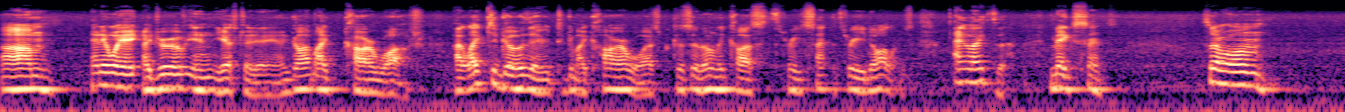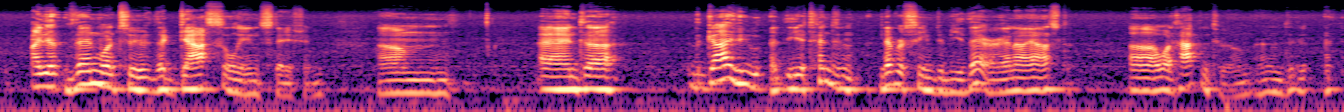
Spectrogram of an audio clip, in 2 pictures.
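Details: Adult male reporting a slight speech impediment and a possible brain hemorrhage (transcribed 'brain hammer'), who says he mainly stutters when emotional, speaking emotionally here; mild stuttering.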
